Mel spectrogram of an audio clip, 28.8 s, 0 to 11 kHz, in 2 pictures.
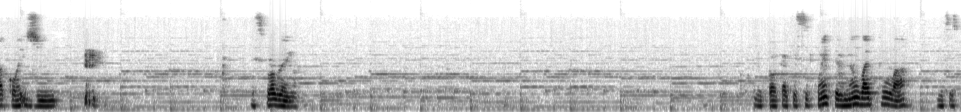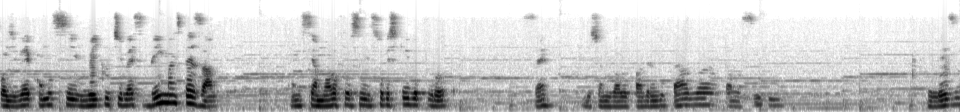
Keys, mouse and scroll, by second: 2.2 click, 13.5-14.2 drag, 14.4 middle click, 28.3-28.8 scroll down 2.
